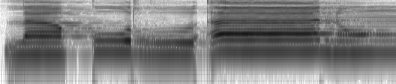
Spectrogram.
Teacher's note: La Quranun A hukumnya mad badal sebab ada hamzah yang dipanjangkan. Cara bacanya panjang dua harakat.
